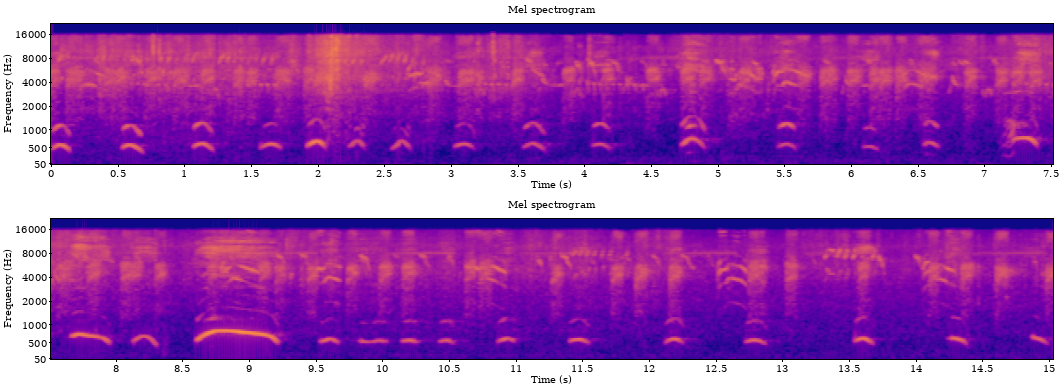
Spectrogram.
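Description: A bird calling over and over in short notes that rise and fall, about two a second, with one longer, louder call about nine seconds in. A faint high chirping runs behind it.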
